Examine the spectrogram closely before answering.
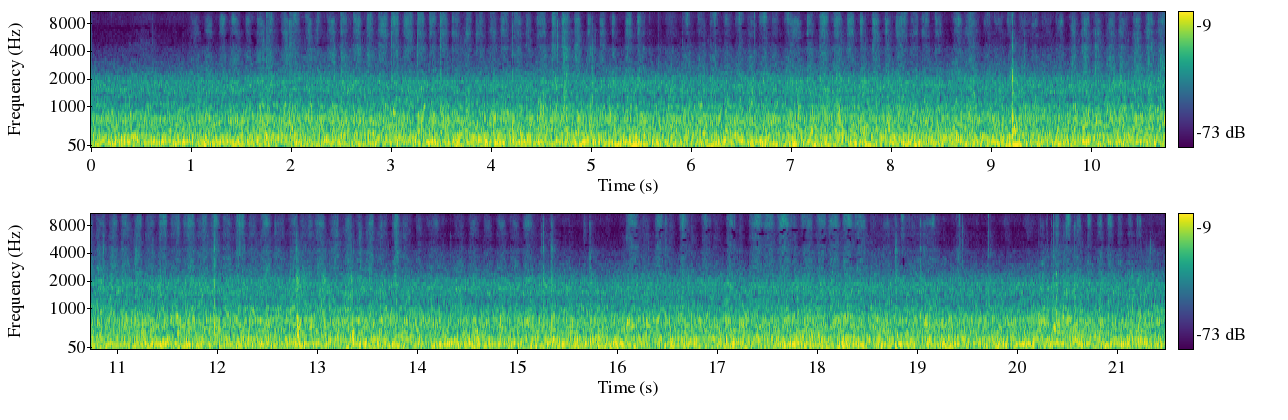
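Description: Cloth wrapped over the fingers rubbing the suede upper of a shoe, a steady soft scrubbing with no clear pauses, as the suede is cleaned.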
